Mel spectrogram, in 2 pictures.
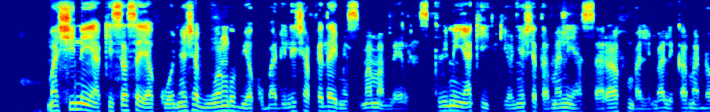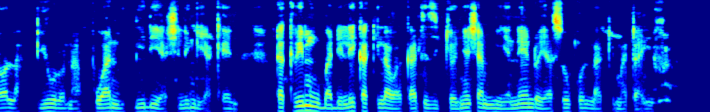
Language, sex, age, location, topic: Swahili, male, 18-24, Kisumu, finance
